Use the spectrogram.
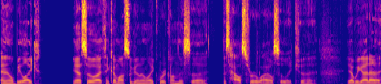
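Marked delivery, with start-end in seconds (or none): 1.6-7.6 put-on low-key, gentle, even, soothing monotone. Portraying how soothing a man's voice is, imitating a soothing voice. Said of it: "I'm trying to like portray how soothing his voice is".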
